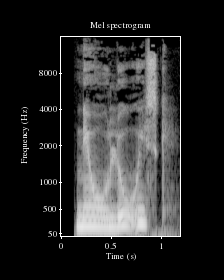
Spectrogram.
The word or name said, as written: neurologisk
